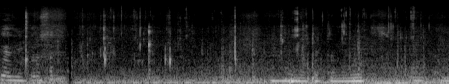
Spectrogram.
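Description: Low steady rumble of a dust storm heard from inside a vehicle, with irregular sharp ticks of blown sand and grit striking it. A muffled voice is heard briefly at the start and again around three seconds in.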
